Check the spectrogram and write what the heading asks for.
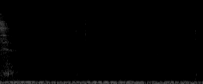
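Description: A few faint computer mouse clicks over a low steady hum.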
